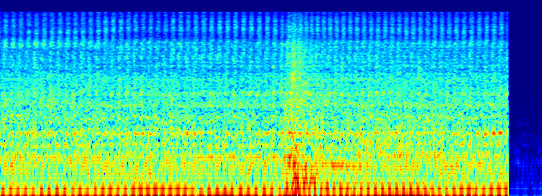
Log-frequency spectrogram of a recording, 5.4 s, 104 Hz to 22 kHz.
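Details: Jonway Master 250 scooter (a Chinese copy of the Honda Foresight), bought back after 15 years: a quick, even idle with a steady beat right after starting and no knocks or misses. Normal idle.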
